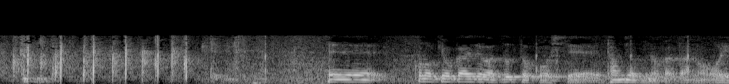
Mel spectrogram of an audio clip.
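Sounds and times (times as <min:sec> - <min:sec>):
church congregation applauding a birthday: 0:00.0 - 0:02.2
speech: 0:03.3 - 0:07.2.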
